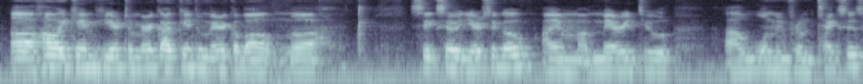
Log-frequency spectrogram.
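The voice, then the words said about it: Peruvian Spanish accent in English. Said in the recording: “I'm originally from Peru ... I thought it was South Alabama with that accent. It's not South Alabama, dude ... I think I have a cool accent.”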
